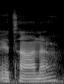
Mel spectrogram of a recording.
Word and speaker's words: Etana: I said Jano Etana, rhyme with Shauna.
